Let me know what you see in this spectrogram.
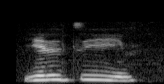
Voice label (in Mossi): "yell tɩɩm", moore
